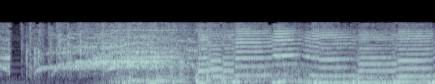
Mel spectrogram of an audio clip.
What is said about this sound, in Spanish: Enloquecieron los aplaudidores. Sí, los aplaudidores están desatados.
